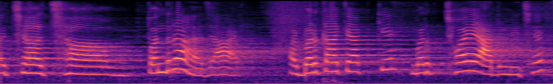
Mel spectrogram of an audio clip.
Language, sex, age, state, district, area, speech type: Maithili, female, 18-30, Bihar, Supaul, rural, spontaneous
